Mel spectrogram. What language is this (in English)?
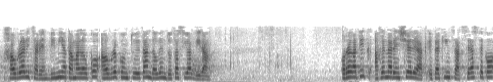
Basque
